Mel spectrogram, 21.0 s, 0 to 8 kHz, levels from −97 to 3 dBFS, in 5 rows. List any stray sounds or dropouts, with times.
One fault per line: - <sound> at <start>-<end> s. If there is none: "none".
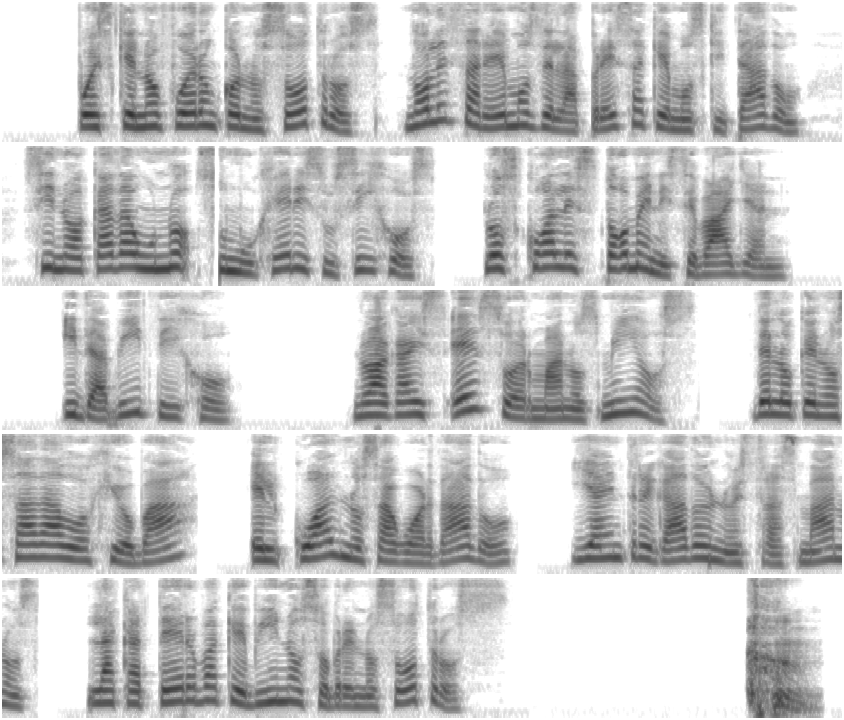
- dropout at 5.3-5.3 s
- cough at 20.5-20.9 s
